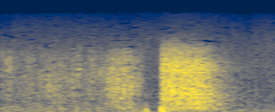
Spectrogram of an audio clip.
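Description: A gunshot bangs loudly indoors.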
